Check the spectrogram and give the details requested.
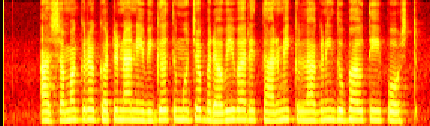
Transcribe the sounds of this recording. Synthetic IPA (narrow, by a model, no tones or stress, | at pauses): asəməɡɾəɡʱəʈnaniʋɪɡət̪mud͡ʒəbɾəʋiʋaɾed̪ʱaɾmiklaɡɳ̃id̪ubʱaʋt̪iposʈ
